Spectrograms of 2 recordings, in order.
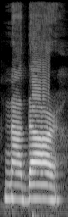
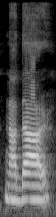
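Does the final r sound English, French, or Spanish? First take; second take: English; English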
